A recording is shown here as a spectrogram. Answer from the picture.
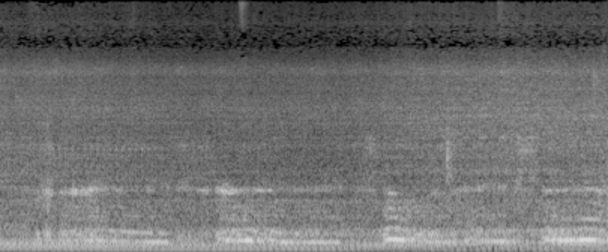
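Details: Rottweiler named Roxy growling in anger as a ball is offered and a child approaches to take it back; low rumbling growls in bursts, rising and falling in several waves with pauses, faint hum in the background.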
